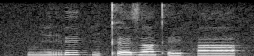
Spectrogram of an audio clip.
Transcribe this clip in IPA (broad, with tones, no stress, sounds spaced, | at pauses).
β i˨ r ɾ e˦ k i˨ kʼ ɛ˦ z ã˦ kʼ e˨ h aː˦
